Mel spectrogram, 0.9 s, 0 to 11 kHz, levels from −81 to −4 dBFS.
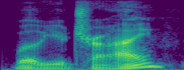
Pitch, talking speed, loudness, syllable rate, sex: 100 Hz, 195 wpm, -19 LUFS, 4.4 syllables/s, male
